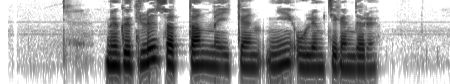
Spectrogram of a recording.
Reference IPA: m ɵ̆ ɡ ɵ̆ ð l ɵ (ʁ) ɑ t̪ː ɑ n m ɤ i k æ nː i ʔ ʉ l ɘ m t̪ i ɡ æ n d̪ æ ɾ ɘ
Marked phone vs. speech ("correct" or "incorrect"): incorrect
